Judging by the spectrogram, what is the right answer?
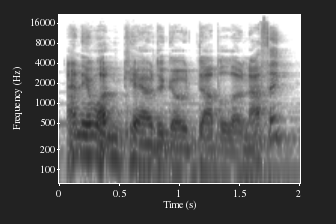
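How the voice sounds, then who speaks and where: A smug, crowing card-player villain, as a male narrator acts him out for an audio drama. He is pompous and quick to take offense, and his pitch leaps around as he talks, with music underneath. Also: animated, a little mellow, close to an everyday voice. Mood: cocky. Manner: pompous, indignant.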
